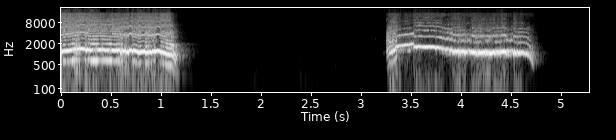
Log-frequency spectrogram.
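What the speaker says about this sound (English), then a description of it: "You don't fucking scream along with me." A person screams twice, loud and alone, with each drawn-out cry lasting over a second and separated by a long silence.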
